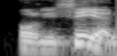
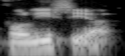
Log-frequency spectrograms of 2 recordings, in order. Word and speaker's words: policía: use the accent mark, but you still better say it right. Policía, not Policia.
